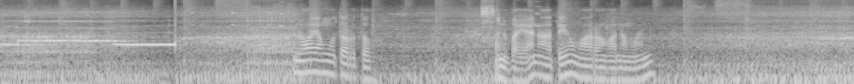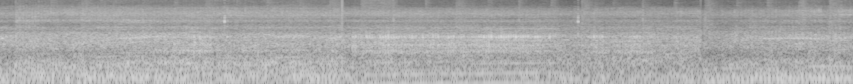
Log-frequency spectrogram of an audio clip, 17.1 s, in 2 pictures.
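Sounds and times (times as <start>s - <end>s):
motorcycle engine running: 0.0s - 4.8s, 5.4s - 17.0s
road noise: 0.0s - 17.0s.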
